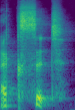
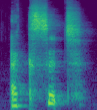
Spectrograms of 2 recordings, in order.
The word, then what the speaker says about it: exit: It's not exit. Exit. We don't usually say it with a KS. Exit. We usually say it with more of a GZ.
